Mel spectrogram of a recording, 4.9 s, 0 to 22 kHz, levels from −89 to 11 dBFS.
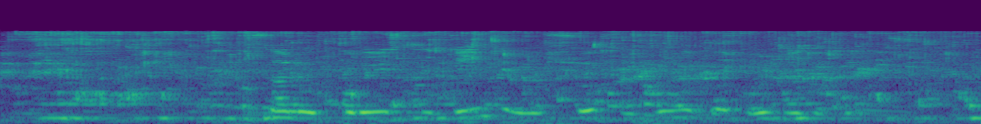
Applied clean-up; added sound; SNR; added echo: classical method WPE with log-MMSE.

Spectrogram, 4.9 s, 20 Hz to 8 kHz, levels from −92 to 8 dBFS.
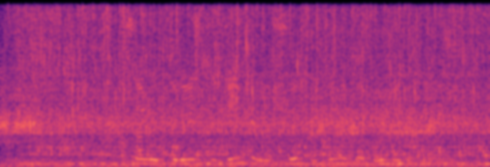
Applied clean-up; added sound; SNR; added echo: none; Bathtub (filling or washing) / Water tap, faucet; -5 dB; reverberation time 1.3 s.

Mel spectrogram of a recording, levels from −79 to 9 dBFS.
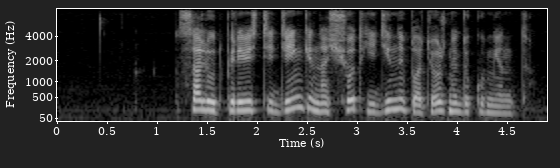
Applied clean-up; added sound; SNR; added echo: none; none; none; none.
